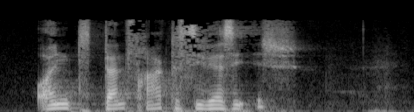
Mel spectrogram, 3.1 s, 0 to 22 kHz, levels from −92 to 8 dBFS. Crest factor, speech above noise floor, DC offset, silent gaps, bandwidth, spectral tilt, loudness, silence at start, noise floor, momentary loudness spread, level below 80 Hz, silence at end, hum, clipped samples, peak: 20 dB; 36 dB; under 0.1%; none; 11 kHz; -4 dB/octave; -21 LUFS; 0.3 s; -57 dBFS; 9 LU; -42 dBFS; 0.2 s; none; under 0.1%; -4 dBFS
